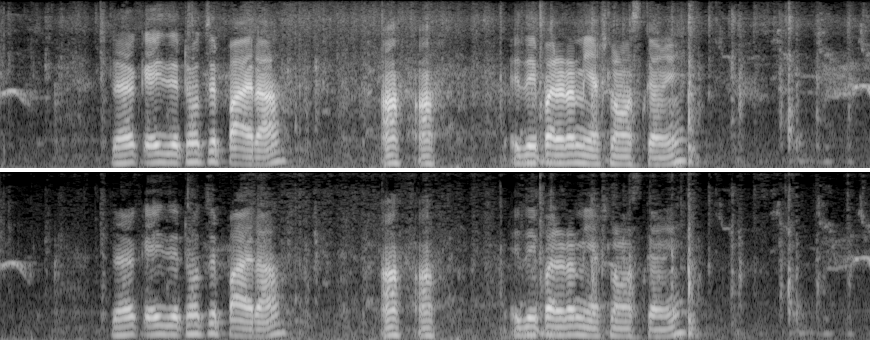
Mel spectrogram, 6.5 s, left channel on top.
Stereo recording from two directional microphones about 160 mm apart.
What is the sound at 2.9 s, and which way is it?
Speech, 20° right (ahead or behind).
